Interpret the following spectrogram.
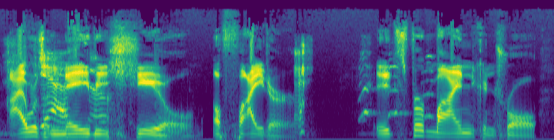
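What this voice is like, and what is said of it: Jesse Ventura impression. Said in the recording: “my Jesse imitation. I'm working on it.”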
